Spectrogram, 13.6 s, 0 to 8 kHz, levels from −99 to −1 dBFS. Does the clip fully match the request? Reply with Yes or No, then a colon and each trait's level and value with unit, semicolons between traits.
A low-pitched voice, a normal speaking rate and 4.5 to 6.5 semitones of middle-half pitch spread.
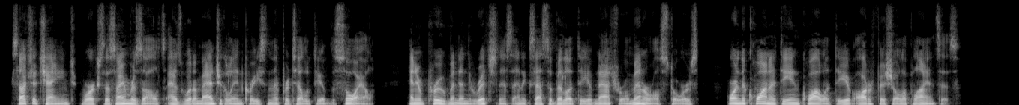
Yes: very low, 90 Hz; average, 170 wpm; average, 4.8 semitones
